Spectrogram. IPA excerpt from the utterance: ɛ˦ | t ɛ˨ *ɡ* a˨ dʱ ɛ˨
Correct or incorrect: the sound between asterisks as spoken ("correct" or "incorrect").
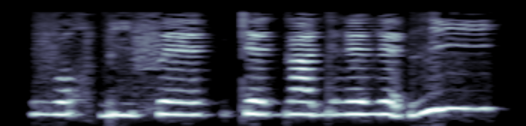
correct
